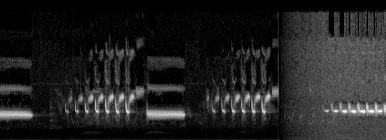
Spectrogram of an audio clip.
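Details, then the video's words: Repeated Yellowhammer song: a long steady high whistle alternates with a rapid series of rising, looping notes ending in a higher tone. A final burst of quick notes plays over faint background hiss. "Yellowhammer Bird Sound Effects"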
